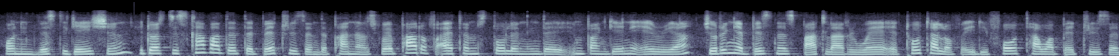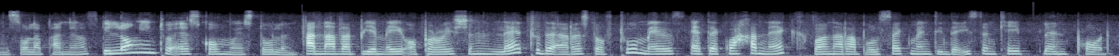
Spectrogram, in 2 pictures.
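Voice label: English; SA Ports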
